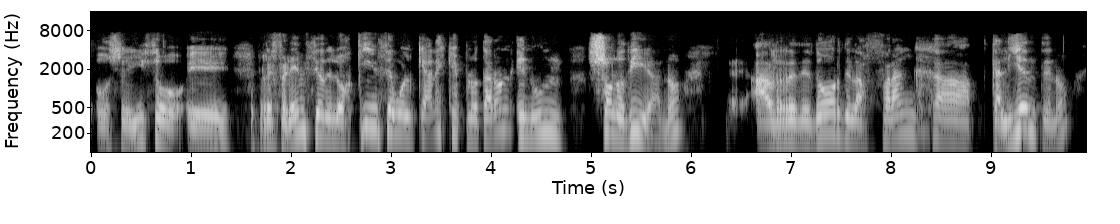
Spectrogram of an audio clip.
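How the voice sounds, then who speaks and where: A Venezuelan man preaching a sermon in a reflective way, often pausing with "eh" and adding "¿no?" at the end of his phrases. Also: high voice, darkish tone, highs cut off. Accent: Venezuelan Spanish. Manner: reflective, frequent "eh" and "¿no?" tags. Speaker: pastor.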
